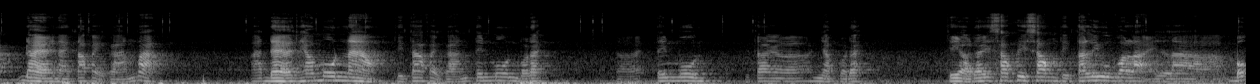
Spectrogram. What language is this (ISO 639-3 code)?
vie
